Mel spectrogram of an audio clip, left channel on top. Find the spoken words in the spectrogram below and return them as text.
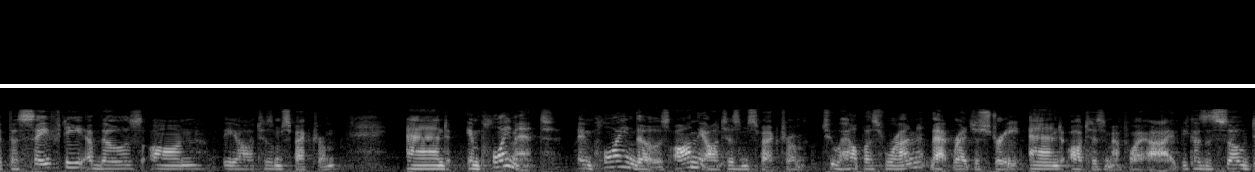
the safety of those on the autism spectrum and employing those on the autism spectrum to help us run that registry and Autism FYI, because it's so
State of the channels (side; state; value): left; silent; digital silence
